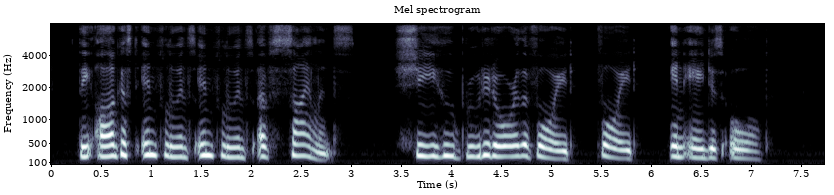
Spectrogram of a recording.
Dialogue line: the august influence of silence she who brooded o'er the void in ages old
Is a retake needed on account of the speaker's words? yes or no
yes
